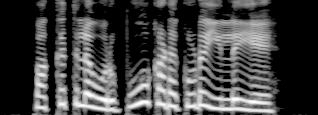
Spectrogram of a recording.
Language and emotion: Tamil, sad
